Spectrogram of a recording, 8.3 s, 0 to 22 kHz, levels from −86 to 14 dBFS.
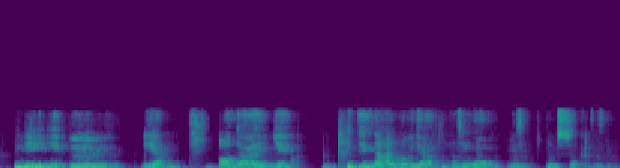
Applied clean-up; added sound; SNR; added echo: neural mask model DeepFilterNet 3.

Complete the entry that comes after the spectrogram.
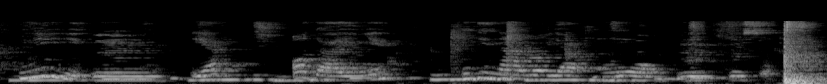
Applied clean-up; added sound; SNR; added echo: classical method WPE with log-MMSE.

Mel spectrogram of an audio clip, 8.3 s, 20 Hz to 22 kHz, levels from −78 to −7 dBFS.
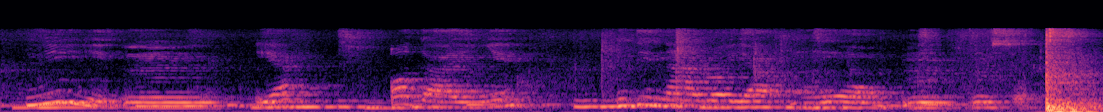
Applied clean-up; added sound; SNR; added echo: none; Water tap, faucet; -1 dB; reverberation time 1.0 s.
